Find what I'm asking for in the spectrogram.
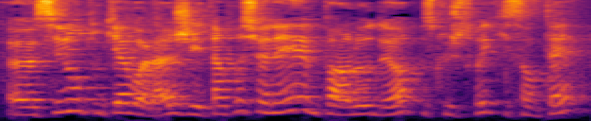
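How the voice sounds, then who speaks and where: A woman's voice: mid-range voice, very fast. A young woman vlogger chatting casually about gifts, rambling and giggling, with many fillers. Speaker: beauty vlogger. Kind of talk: casual haul chat. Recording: echoey room with faint noise.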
